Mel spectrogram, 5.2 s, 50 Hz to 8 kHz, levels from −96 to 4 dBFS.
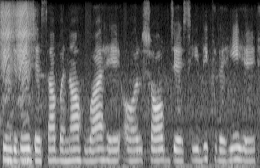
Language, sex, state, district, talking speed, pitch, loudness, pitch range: Hindi, female, Uttar Pradesh, Lucknow, 125 wpm, 190 Hz, -16 LUFS, 185-195 Hz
